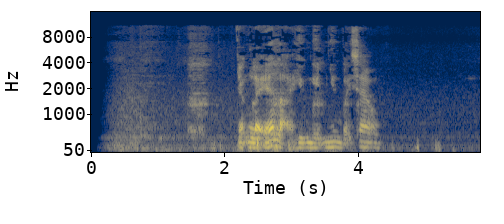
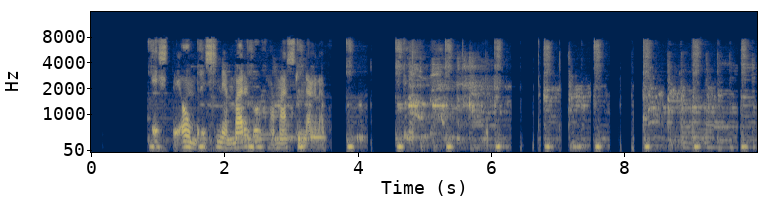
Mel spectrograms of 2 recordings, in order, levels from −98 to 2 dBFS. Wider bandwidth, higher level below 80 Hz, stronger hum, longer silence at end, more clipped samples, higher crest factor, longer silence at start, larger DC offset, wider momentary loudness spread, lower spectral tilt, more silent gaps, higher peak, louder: first, 11.5 kHz vs 8.2 kHz; first, -48 dBFS vs -60 dBFS; neither; first, 0.65 s vs 0 s; neither; about the same, 22 dB vs 26 dB; second, 0.4 s vs 0.85 s; neither; first, 27 LU vs 15 LU; first, -6 dB/octave vs -4.5 dB/octave; second, none vs 3.70-3.83 s, 4.44-4.56 s, 6.51-6.62 s, 7.07-7.15 s, 7.86-7.91 s, 8.01-8.10 s, 8.20-8.24 s; about the same, 0 dBFS vs -2 dBFS; first, -19 LUFS vs -27 LUFS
